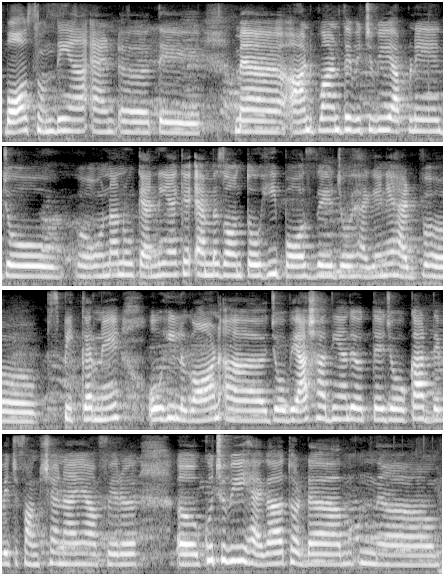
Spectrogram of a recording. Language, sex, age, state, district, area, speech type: Punjabi, female, 18-30, Punjab, Ludhiana, urban, spontaneous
